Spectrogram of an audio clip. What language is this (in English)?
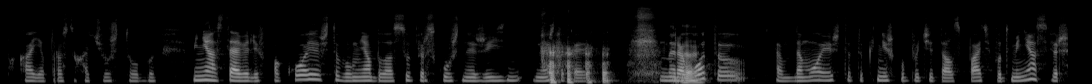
Russian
